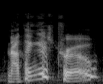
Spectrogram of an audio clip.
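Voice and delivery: high parrot, stress on is. Retold or imitated. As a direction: parrot echoing the phrase. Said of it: "Doing an impression of a parrot".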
